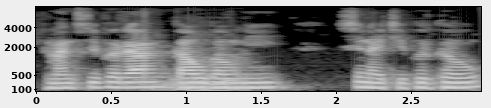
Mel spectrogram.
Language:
Bodo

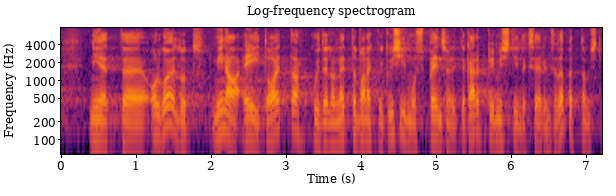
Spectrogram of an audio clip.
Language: Estonian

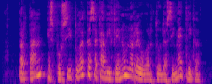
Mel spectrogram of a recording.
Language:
Catalan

